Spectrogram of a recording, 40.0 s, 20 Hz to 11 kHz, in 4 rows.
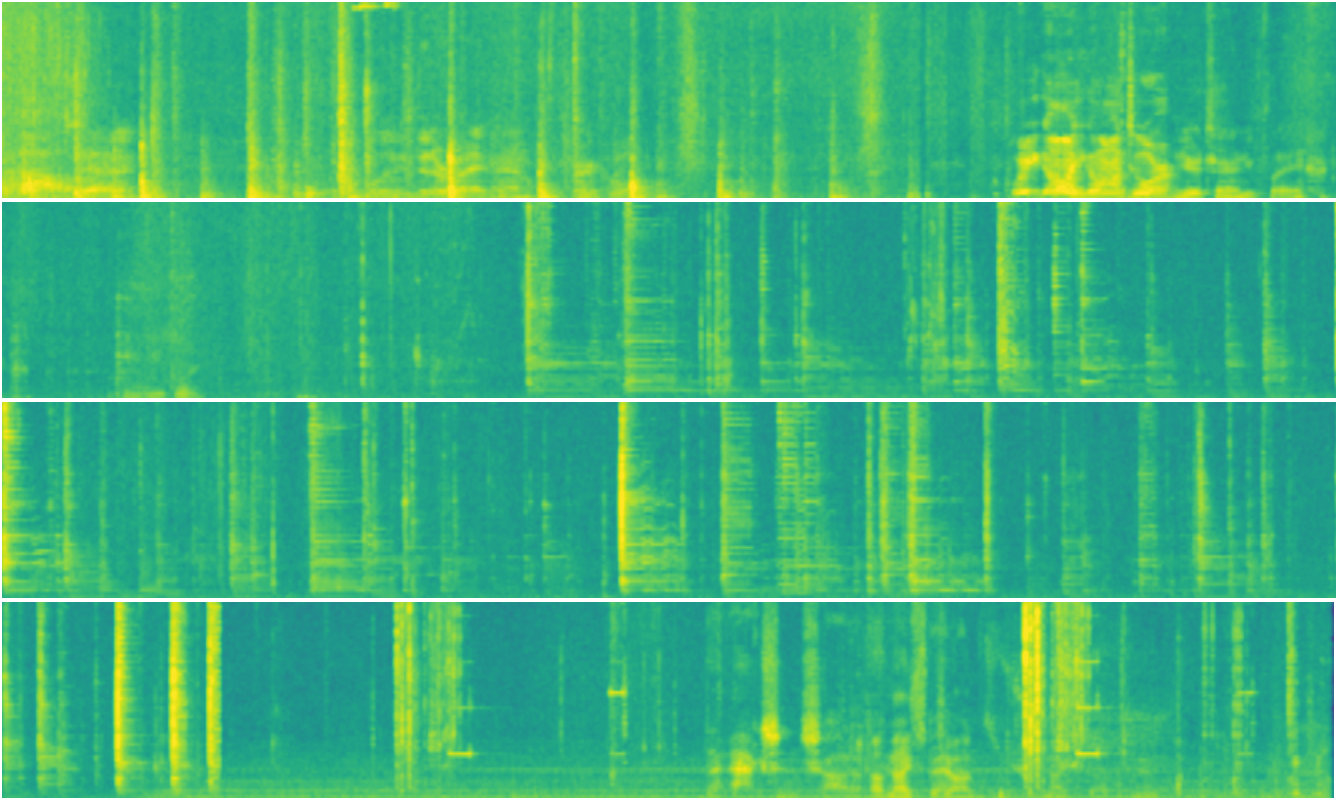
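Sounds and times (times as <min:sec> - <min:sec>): steady low background noise: 0:02.8 - 0:40.0
electric guitar picking: 0:14.0 - 0:40.0.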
